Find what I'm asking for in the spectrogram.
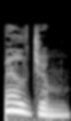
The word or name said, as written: Belgium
